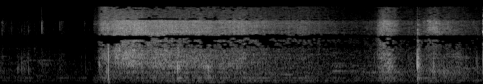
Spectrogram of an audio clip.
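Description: Hot oil sizzles loudly as it is poured into a simmering curry.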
